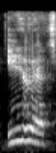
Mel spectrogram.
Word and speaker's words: Eret: No, it's Eret. It's Eret.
